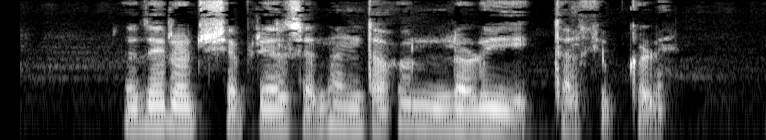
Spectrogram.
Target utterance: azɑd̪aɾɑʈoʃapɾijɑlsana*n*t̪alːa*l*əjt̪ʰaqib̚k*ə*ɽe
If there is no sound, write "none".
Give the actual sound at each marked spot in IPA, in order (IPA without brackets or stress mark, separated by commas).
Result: n, ɽ, ə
